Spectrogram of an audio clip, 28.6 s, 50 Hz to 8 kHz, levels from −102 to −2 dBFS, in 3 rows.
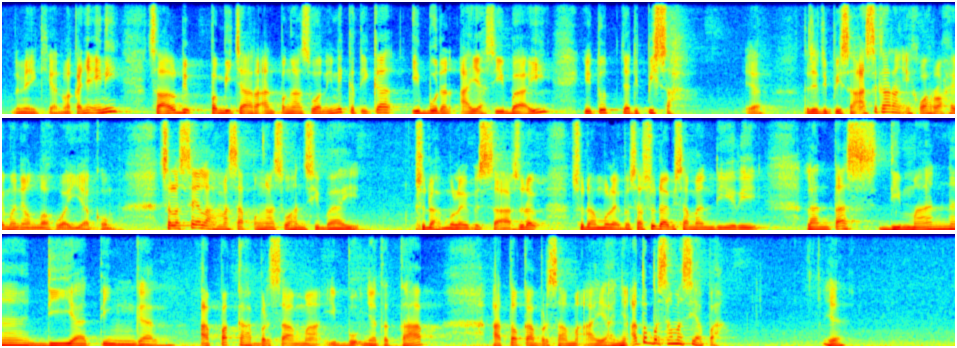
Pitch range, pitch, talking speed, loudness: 125-155 Hz, 135 Hz, 120 wpm, -20 LUFS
